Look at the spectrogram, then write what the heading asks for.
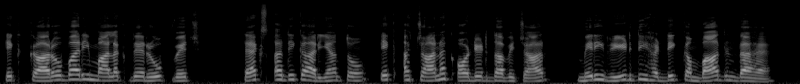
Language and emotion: Punjabi, fearful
